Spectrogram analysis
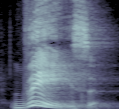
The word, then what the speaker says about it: these: come V F These These invece si pronuncia con un suono più lungo lo stesso suono che troviamo in parole come Beat feet these Ma non finisce qui perché anche sul finale abbiamo delle differenze mentre this finisce con la s di Snake these finisce con zd zo ci avevi mai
